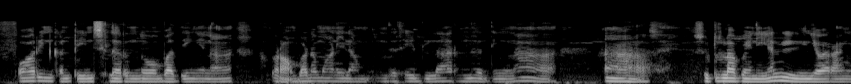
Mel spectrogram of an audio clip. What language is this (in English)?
Tamil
